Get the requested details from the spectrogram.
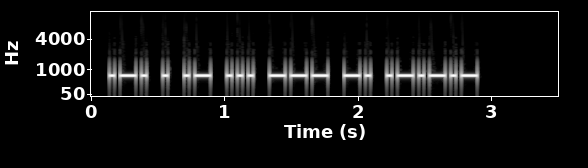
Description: Morse code, heard as a keyed tone, about 30 wpm, 700 Hz. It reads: REASON.
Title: Sentences from Top 1400 Words 30wpm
